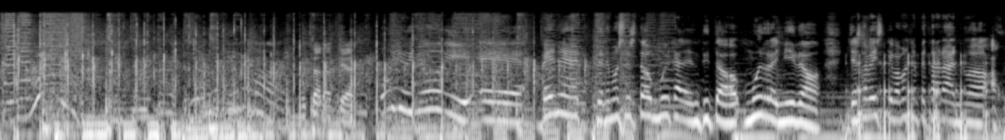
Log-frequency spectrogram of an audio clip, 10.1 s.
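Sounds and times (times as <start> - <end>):
studio audience applause: 0.0 - 6.4
speech: 3.1 - 10.0.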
